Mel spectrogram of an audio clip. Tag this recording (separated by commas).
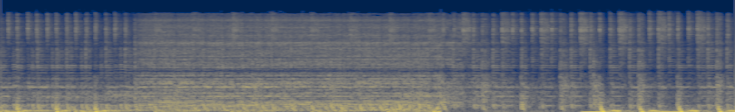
Music, Electronic music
